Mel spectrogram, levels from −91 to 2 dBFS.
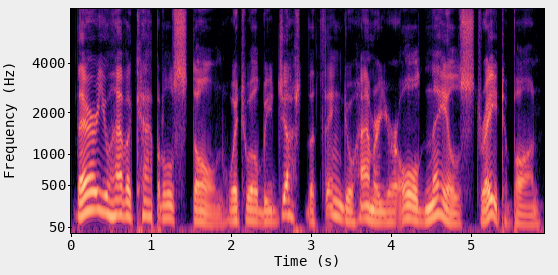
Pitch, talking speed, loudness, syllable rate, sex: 115 Hz, 195 wpm, -18 LUFS, 4.5 syllables/s, male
